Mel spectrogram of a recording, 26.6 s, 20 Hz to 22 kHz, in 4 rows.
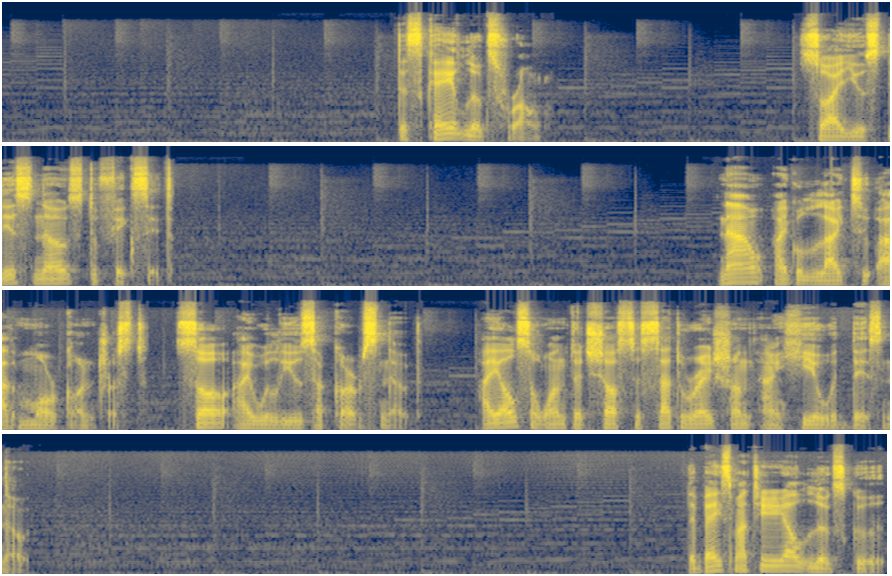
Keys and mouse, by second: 1.7 click, 2.1 click, 6.6 ctrl+t, 7.5-8.5 drag, 11.7 click, 13.4 click, 13.8 click, 14.4 click, 18.1 click, 18.3 click, 18.7 shift+a, 19.0 shift+a, 19.5 click, 20.5 click, 22.5 click, 23.3 click.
